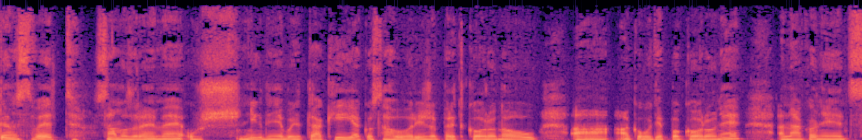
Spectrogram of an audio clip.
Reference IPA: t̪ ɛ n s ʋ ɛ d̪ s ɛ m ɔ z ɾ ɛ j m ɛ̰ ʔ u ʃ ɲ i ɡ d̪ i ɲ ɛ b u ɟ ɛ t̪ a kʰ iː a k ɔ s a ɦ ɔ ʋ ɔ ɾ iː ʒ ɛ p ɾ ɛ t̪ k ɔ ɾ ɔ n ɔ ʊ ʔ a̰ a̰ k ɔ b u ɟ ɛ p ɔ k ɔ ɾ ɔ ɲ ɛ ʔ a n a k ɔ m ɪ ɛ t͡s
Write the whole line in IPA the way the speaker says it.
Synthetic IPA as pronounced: t̪ ɛ n s ʋ ɛ t̪ s a m ɔ z ɾ ɛ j m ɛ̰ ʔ u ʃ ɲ i ɡ d̪ i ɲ ɛ b u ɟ ɛ t̪ a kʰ iː a k ɔ s a ɦ ɔ ʋ ɔ ɾ iː ʒ ɛ p ɾ ɛ t̪ k ɔ ɾ ɔ n ɔ ʊ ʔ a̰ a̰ k ɔ b u ɟ ɛ p ɔ k ɔ ɾ ɔ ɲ ɛ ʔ a n a k ɔ ɲ ɪ ɛ t͡s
